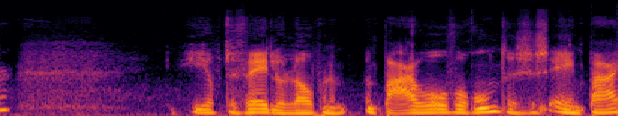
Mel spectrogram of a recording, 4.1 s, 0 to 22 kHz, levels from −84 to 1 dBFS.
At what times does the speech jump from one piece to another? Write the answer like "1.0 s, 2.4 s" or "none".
none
